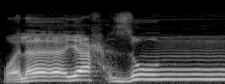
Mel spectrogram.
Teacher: nun mati bertemu dengan kaf, maka ikhfa hakiki sebagaimana yang kita telah belajar sebelum ini, misalnya kita kena baca dengan dengung, bacaan kita dengung dengan kadar 2 harakat.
